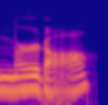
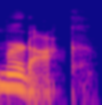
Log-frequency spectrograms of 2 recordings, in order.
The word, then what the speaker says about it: Murdaugh: things, is that although their name is spelled Murdaugh, which when you read it, you would think it would be Murdaugh, it's actually pronounced Murdaugh, like with a K on the end.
